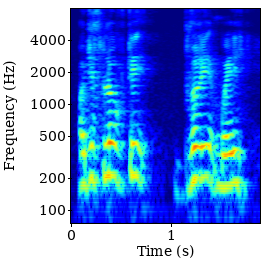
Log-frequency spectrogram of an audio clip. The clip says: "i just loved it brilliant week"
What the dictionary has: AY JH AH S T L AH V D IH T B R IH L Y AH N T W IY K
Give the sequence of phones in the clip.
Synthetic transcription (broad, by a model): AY JH AH S T L AH V D IH T B R IH L Y AH N T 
